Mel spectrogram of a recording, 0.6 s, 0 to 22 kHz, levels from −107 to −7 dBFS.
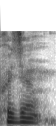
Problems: constant background noise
